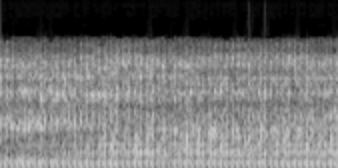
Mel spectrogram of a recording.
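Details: Honda Prelude started in the morning after sitting a couple months, fuel pump issue: loud coarse rough idle with churning drone, lots of smoke; owner attributes it to fuel pump, not confirmed.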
